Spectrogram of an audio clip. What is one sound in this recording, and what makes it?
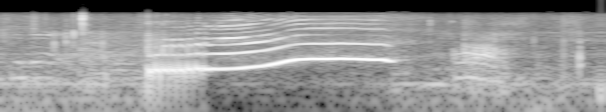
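A baby lets out a long, rising squeal close by.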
